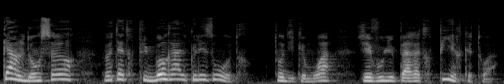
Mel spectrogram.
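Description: A man voicing a suave, witty male intellectual with a soft, self-assured delivery in an audiobook reading. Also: sits high, lively intonation, normal speed, husky. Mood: wry.

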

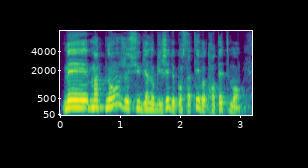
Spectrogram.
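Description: A man's voice: high-pitched, animated, brisk, warm tone. A man doing a stern scolding office manager. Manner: scolding, formal, indignant. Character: stern middle-aged male office manager.

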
